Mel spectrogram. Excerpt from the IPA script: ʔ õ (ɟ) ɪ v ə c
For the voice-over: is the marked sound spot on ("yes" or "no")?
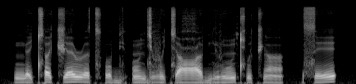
yes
